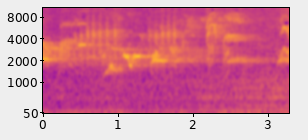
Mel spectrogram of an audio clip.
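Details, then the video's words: Birds singing: quick high chirps and short whistled notes in the first half, then fainter trills and scattered calls from other birds. "birds singing"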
